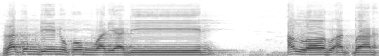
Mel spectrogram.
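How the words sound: A short pause comes before "Allahu Akbar". The speaker calls it right. "Diam saya cukup untuk membaca subhanallah"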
